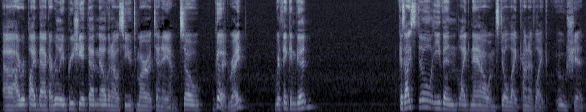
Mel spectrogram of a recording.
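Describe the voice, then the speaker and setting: Man, livestream host, casual rambling chat, greets viewers mid-sentence, mid-pitched voice. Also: animated, moderate pace.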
